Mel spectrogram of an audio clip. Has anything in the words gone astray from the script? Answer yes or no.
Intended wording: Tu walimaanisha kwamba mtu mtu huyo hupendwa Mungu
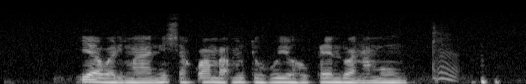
yes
